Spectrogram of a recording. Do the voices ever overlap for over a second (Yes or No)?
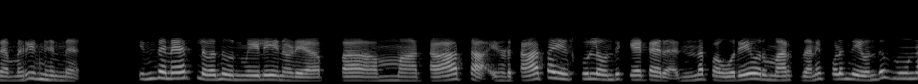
No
